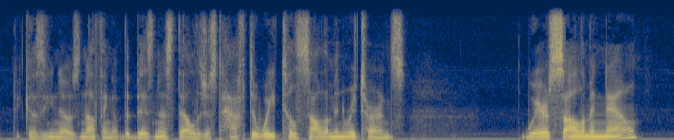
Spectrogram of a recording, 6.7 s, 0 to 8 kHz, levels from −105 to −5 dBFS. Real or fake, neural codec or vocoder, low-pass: real; none; 7.2 kHz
